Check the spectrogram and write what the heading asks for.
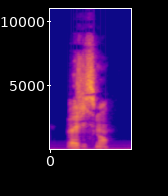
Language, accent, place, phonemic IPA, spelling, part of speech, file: French, France, Lyon, /va.ʒis.mɑ̃/, vagissement, noun, LL-Q150 (fra)-vagissement.wav
- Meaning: cry; wail; howl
